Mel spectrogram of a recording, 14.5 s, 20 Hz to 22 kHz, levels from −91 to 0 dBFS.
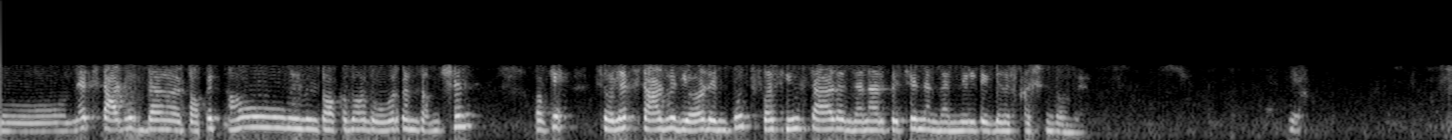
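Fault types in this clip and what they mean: G.723.1 codec: The speech passed through a very low-bitrate telephony codec that models the voice in long frames and updates that model slowly. Nothing above about 3.8 kHz survives, so it sounds muffled and hoarse with smeared consonants, heavy damage that fits roughly 6 kbit/s.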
